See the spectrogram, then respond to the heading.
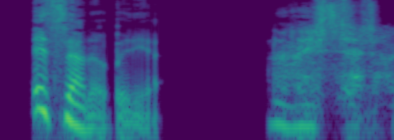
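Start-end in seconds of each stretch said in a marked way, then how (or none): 0.1-0.8 acted blunt, terse, curt, short delivery. Retelling how a staff member answered a question: imitating a curt reply. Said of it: "they very curtly just go".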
